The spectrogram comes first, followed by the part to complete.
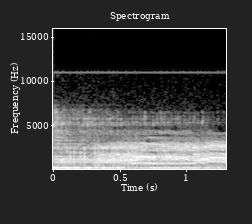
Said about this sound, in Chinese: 四面八方都响起了可怖的咆哮声和人的惨叫声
